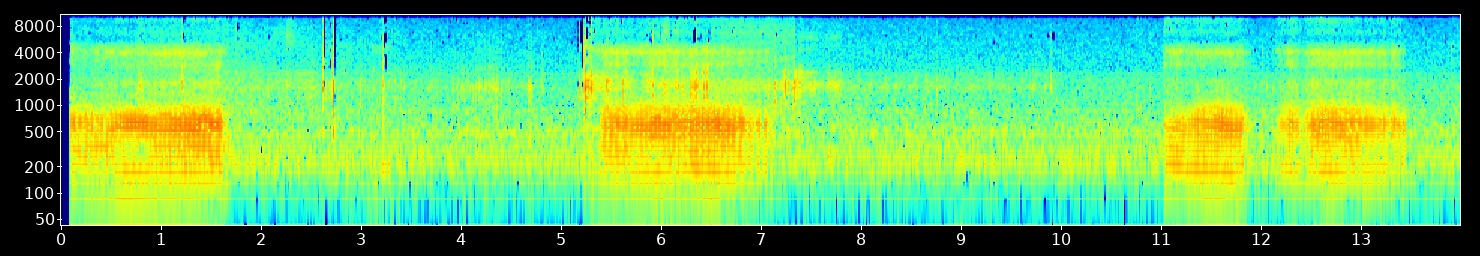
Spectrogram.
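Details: A female Boston Terrier snores while asleep in long, rattling breaths, each lasting about two seconds with quiet pauses between.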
